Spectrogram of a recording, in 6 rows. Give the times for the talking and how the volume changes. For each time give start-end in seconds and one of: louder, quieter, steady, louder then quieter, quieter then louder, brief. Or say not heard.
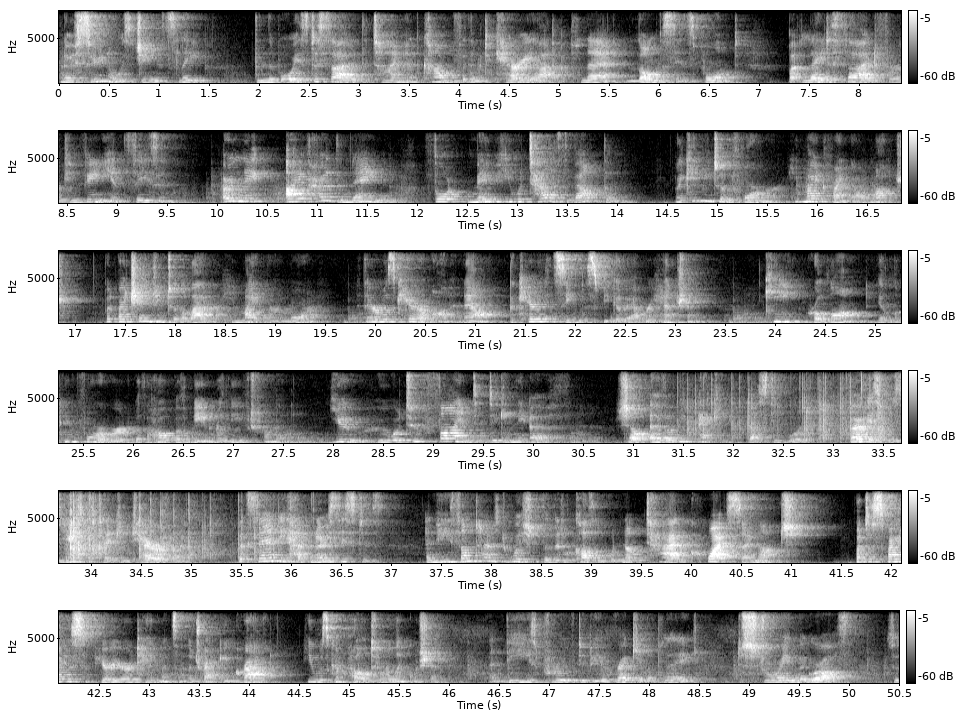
0.0-50.4 steady.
